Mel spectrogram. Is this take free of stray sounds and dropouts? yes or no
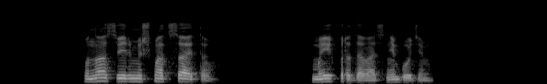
yes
